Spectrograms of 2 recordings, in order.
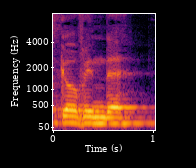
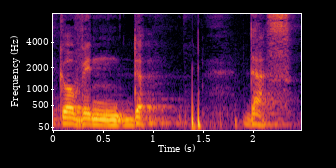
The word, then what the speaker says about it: Govind Das: So onto you, glorious Govinda Das. Govind Das. It's not Govinda, it's Govind Das.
